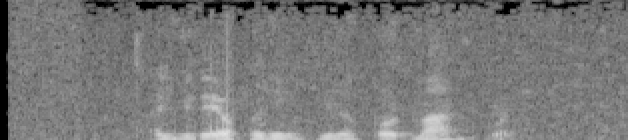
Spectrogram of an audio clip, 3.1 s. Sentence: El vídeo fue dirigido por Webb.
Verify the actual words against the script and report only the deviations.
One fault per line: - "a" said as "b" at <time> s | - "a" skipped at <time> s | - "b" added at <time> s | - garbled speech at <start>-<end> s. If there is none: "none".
- "Marc" added at 2.1 s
